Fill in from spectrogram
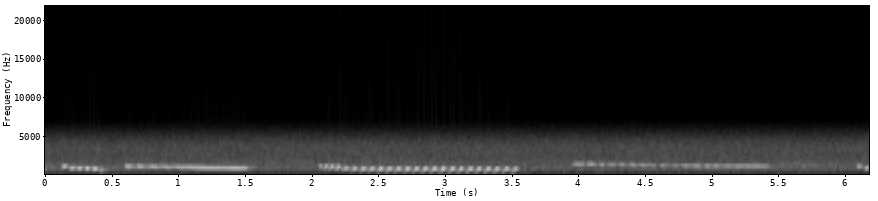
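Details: Morning Eurasian skylark song, one or more birds, slowed: a drawn-out falling whistle, a long buzzing trill of rapid repeated notes, then another long steady whistle.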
